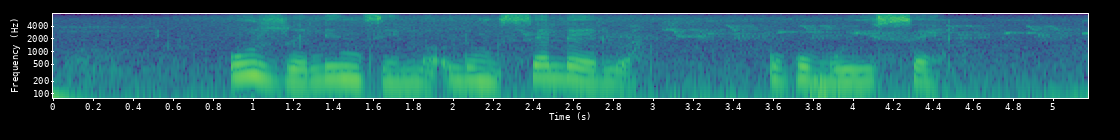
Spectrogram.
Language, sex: Xhosa, female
